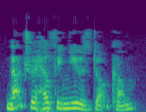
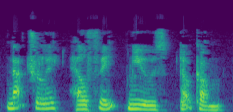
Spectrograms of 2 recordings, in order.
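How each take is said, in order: First: It is said at normal quick pace. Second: It is said slowly and deliberately.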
